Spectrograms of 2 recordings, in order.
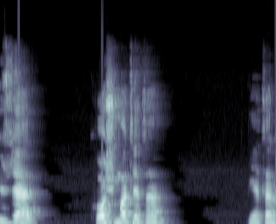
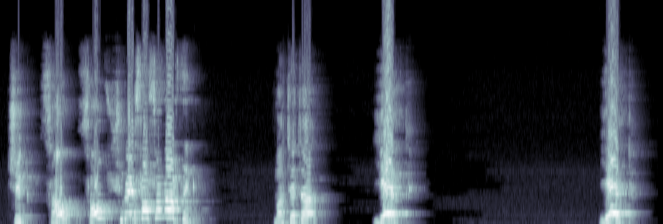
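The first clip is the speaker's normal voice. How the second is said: climbing higher and louder with each word; rising excitement; 12 semitones higher, 6 dB louder, slower than usual. Real, not acted. Manager watching the attack unfold, urging then cheering, higher and louder. Player breaking through, goal.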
